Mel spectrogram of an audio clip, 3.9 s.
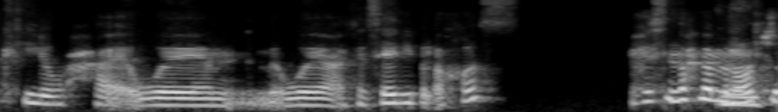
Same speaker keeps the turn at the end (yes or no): yes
